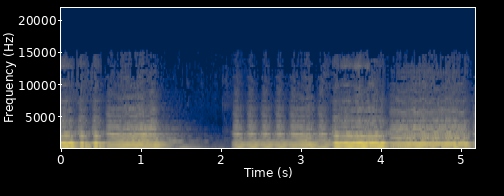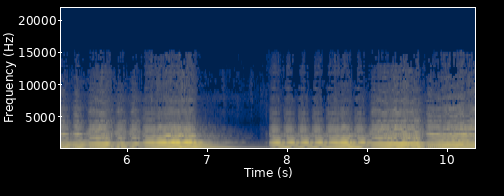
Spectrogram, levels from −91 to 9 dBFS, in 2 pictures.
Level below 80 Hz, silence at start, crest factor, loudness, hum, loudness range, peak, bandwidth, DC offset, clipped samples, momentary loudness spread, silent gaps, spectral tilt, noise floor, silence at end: -68 dBFS; 0 s; 16 dB; -16 LUFS; none; 5 LU; 0 dBFS; 13.5 kHz; under 0.1%; under 0.1%; 14 LU; none; -2 dB/octave; -50 dBFS; 0 s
